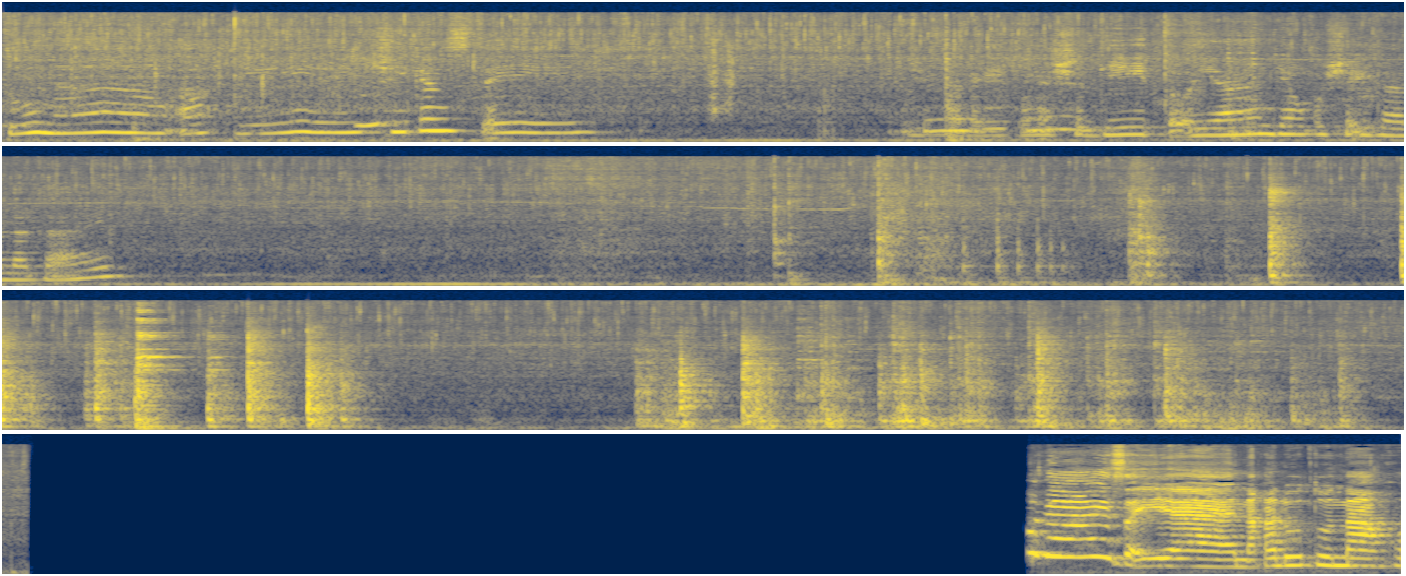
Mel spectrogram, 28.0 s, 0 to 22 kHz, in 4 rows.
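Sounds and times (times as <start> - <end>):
utensil knocking on frying pan: 10.9 - 16.0, 17.1 - 20.9.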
